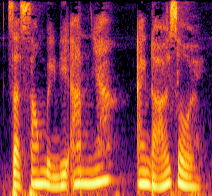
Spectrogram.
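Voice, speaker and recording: A woman reading a story aloud, voicing a gentle, teasing young man who comforts his girlfriend, in a soft husky voice. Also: on the low side, a little fast.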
